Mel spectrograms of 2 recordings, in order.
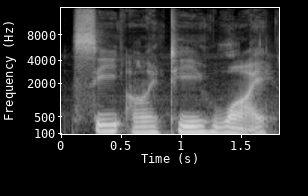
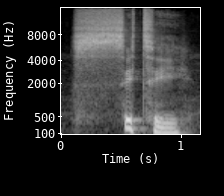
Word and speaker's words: city: c i t y So, first one, city city city city Which is more familiar to you? Okay, I said the British pronunciation first.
